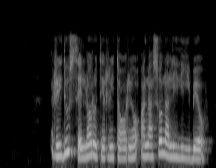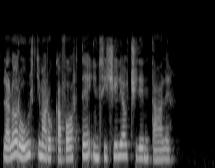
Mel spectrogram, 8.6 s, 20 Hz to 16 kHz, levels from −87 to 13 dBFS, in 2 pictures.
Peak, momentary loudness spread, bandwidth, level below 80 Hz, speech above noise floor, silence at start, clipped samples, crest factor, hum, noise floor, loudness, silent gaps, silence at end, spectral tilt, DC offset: -8 dBFS; 7 LU; 8.2 kHz; -66 dBFS; 58 dB; 1 s; under 0.1%; 18 dB; none; -84 dBFS; -26 LUFS; none; 0.9 s; -6 dB/octave; under 0.1%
